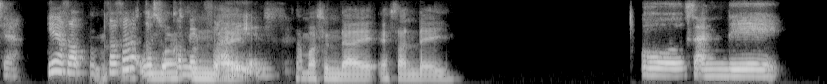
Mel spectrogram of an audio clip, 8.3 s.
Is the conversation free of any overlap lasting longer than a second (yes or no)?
no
